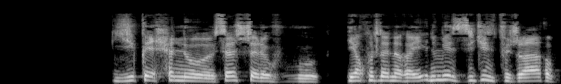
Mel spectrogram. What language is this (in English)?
Kabardian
